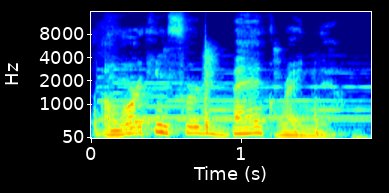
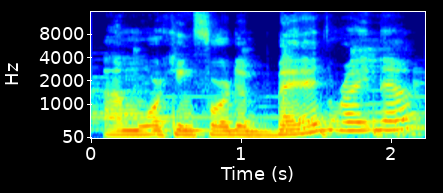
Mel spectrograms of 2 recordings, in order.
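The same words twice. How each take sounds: First: The voice falls at the end. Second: The voice rises at the end. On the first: The speaker is confident. The speaker calls it right. "if you drop your tone in the end" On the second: The speaker is unsure. The speaker calls it wrong. "if you rise up in the end"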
